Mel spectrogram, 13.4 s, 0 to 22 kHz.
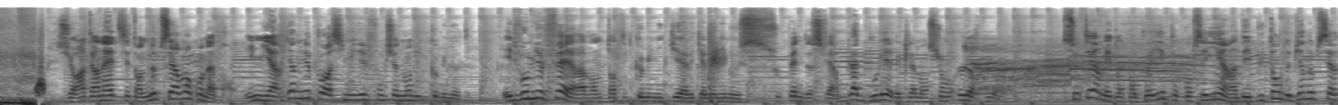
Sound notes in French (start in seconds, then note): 9.6 cri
